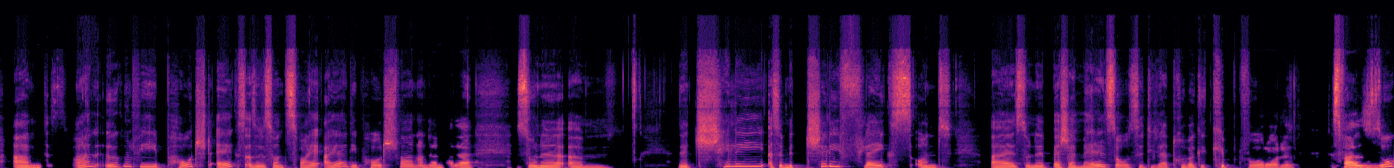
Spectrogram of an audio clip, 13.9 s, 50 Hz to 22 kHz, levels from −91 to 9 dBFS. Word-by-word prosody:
ähm, 200 0 +2
das 200 - -21 0.2
waren 225 +10 -2
irgendwie 250 -1 -1
poached 230 +4 -4
Eggs, 220 +7 -1
also 185 0 -1
das 180 +1 -1
waren 190 -1 -2
2 195 +3 +1
Eier, 235 +7 -1
die 220 -5 -4
poached 215 +3 -1
waren 245 -2 -2
und 200 - -4
dann 195 -1 -2
war 195 0 -8 0.2
da - - -23 0.4
so 190 +1 +5
'ne 190 0 +2
ähm, 155 -3 -5 0.7
'ne 180 -3 -2
Chili 310 +2 +2
also, 195 0 -1
mit 195 +1 -4
Chili-Flakes 275 -5 +2
und, 195 0 -4 0.4
äh, 180 0 +1
so 185 +1 -1
'ne 185 0 -1
Béchamelsoße, 185 -2 +1
die 165 0 -12
da 160 -1 -4
drüber 185 +3 -4
gekippt 195 +4 -7
wurde 165 0 -1
oder 160 +1 -2 0.4
das - - +9
war 215 -1 +10
so 235 +11 +3
195 Hz, 170 wpm, -21 LUFS, 180-230 Hz, 0.7 s, war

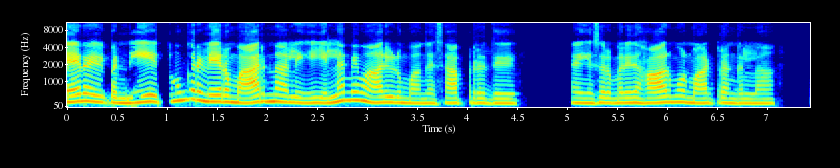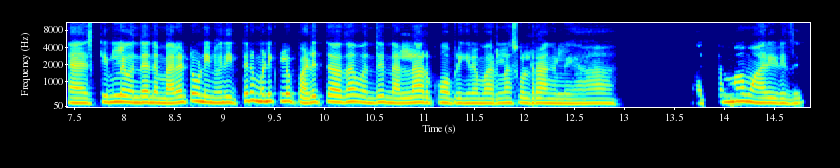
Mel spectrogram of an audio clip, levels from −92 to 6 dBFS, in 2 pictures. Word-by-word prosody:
நேரம் 250 +3 +6
இப்ப 205 -1 -1
நே 200 +3 +2 0.3
தூங்குற 305 +5 +1
நேரம் 230 -3 +4
மாறுனாலே, 225 +1 +3 0.3
எல்லாமே 280 +9 +1
மாறிடுமாங்க, 200 -4 0 0.2
சாப்படறது, 185 -1 -3 0.7
நீங்க 190 -1 -1
சொல்ற 195 -1 -1
மாரி, 195 0 0
இந்த 200 - +1
ஹார்மோன் 215 +2 +3
மாற்றங்கள்லாம் 175 -1 -3 0.4
அ - - +3 0.2
ஸ்கின்ல 230 +5 0
வந்து 210 0 +1
அந்த 200 -1 0
மெலடோனின் 220 +3 +1
வந்து, 205 -1 -1
இத்தனை 270 - -1
மணிக்குள்ள 260 +1 +1
படுத்தாதான் 225 +3 0
வந்து 205 +1 -2 0.2
நல்லாருக்கும், 200 +2 -1
அப்படிங்கிற 185 -1 -3
மாரிலாம் 185 +2 -3
சொல்றாங்க, 190 -2 -1
இல்லயா, 170 0 -4 1.1
மொத்தமா 230 +7 -3
மாறிடுது. 190 -4 -2
200 Hz, 130 wpm, -23 LUFS, 185-230 Hz, 1.1 s, நேரம்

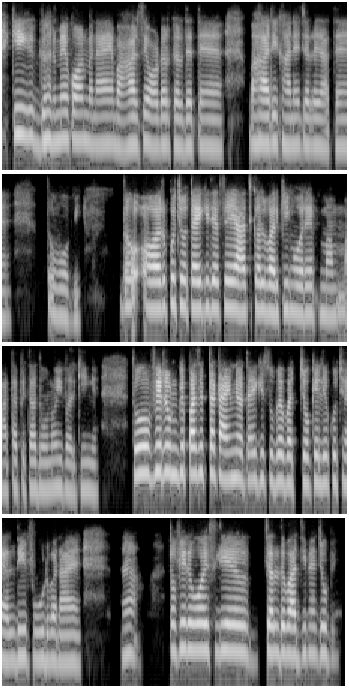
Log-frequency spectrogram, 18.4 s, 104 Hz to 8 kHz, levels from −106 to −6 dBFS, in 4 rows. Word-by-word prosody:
कि 260 -2 +4
घर 225 +1 -3
में 230 0 +1
कौन 225 -1 0
बनाए, 210 0 -2
बाहर 200 +1 -1
से 220 +2 -4
ऑर्डर 205 0 -3
कर 200 -1 -3
देते 200 0 -5
हैं, 195 -1 -4 0.4
बाहर 210 0 +2
ही 215 - -1
खाने 200 -1 -5
चले 200 -1 -5
जाते 195 0 -6
हैं, 195 0 -7 0.5
तो - - -7
वो 205 -1 -7
भी। 185 - -15 0.6
तो - - 0
और 245 +1 +4
कुछ 270 +1 -1
होता 255 -1 +3
है 245 - +9
कि 255 0 -2
जैसे 250 0 +2
आजकल 235 +1 +3
वर्किंग 230 +1 +1
हो 225 - -2
रहे, 220 0 0
मम 210 -1 -6
माता-पिता 205 +1 -6
दोनों 200 +1 -9
ही 210 - -4
वर्किंग 195 +1 -9
है 185 - -14 0.5
तो 300 +1 +5
फिर 310 0 +9
उनके 300 0 +1
पास 295 0 +9
इतना 295 -1 +3
टाइम 260 -2 +5
नहीं 260 -1 +1
होता 245 0 -1
है 255 - +1
कि 255 +1 -6
सुबह 245 0 -2
बच्चों 230 0 -1
के 235 +1 -2
लिए 235 +1 -3
कुछ 235 0 -7
हेल्दी 215 +1 -2
फूड 210 0 -7
बनाएँ। 195 -1 -3 0.6
है 235 - -4
ना 240 - -7 0.4
तो 260 - -1
फिर 270 +1 +1
वो 265 0 +3
इसलिए 255 -1 +1 0.2
जल्दबाज़ी 240 -2 +2
में 240 - -5
जो 240 0 -3
भी 220 0 -19
225 Hz, 210 wpm, -25 LUFS, 205-250 Hz, 0.6 s, है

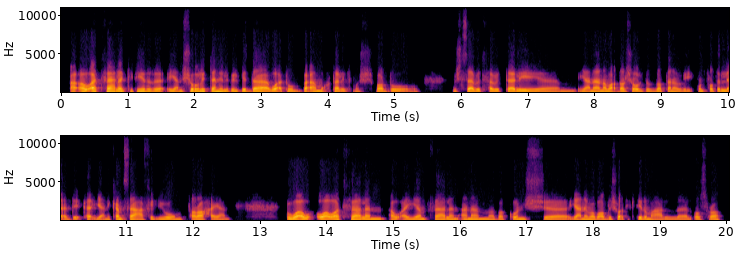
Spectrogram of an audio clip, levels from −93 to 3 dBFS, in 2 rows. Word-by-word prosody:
أ - - +2
أوقات 155 +4 +5
فعلًا 180 -1 +6
كتير 130 -4 0
يعني 115 -4 -2
شُغلي 150 +6 +3
التاني 145 +1 +2
اللي 115 -4 0
في 110 - -2
البيت 115 +6 0
ده 130 -1 +5
وقته 115 0 0
بقى 115 - +2
مختلف 100 -2 -2
مش 95 -2 -15
برضه 100 0 -2 0.5
مش - - -11
ثابت، 100 -2 +3
فبالتالي 115 +5 +1 0.6
م 90 -2 -10
يعني 100 -1 0
أنا 105 +1 +1
ما 105 - +2
أقدرش 115 +2 -3
أقُول 110 -1 +2
بالضبط 105 +1 -3
أنا 95 -2 -1
بيكون 100 +4 -6
فاضل 105 0 -2
لي 105 - +2
قد 90 - -5
إيه - - -6
ك - - -16
يعني 95 +2 -2
كام 110 +3 +1
ساعة 110 -4 +1
في 100 -1 -8
اليوم 95 -1 -3
بصراحة 100 -2 -1
يعني 95 0 -6 0.9
وأو 125 -2 +5
وأوقات 130 +2 +5
فعلًا 125 -4 +2
أو 105 - -2
أيام 115 +4 -1
فعلًا 120 -2 -1
أنا 125 +1 -1
ما 105 -4 -4
باكونش 110 +5 -5 0.4
يعني 100 +3 -1
ما 100 -1 0
باقضّيش 100 +5 -3
وقت - - -1
كتير 125 -3 -2
مع 95 -2 -4
ال 95 0 -8
الأسرة 100 +8 -4
110 Hz, 170 wpm, -22 LUFS, 100-120 Hz, 0.9 s, فعلًا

